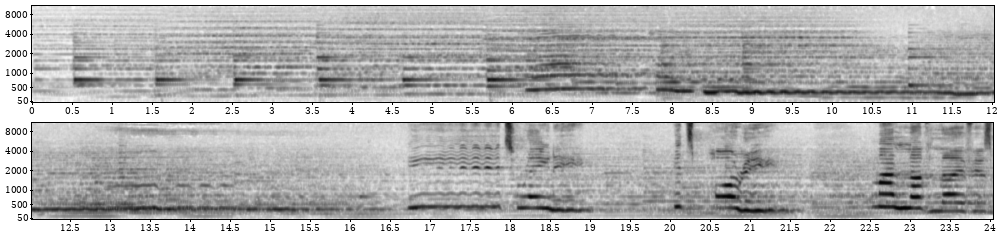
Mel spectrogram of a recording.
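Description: pop song duet playing

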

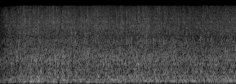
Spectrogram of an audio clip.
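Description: flowing river water

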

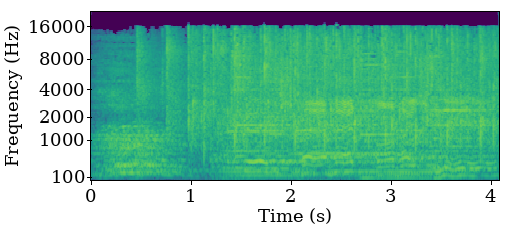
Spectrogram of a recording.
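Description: applause sound effect

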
